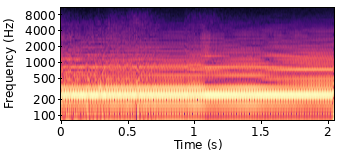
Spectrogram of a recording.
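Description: Electric guitar played through a Top Hat amplifier, holding one sustained chord that rings steady and loud.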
